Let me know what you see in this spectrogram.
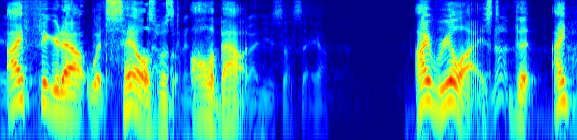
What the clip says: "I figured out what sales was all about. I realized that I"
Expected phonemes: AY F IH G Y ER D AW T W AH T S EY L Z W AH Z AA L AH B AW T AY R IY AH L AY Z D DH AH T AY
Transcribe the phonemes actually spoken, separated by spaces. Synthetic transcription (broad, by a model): AY F IH G Y ER D AW T W AH T S EY L Z W AH Z AA L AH B AW T AY R IY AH L AY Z DH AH T AY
